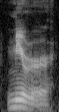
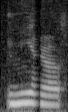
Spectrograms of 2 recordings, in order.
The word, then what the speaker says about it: mirror: one last one okay this word is mirror so we're going to use a long e sound me Mirror Mirror good one more time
